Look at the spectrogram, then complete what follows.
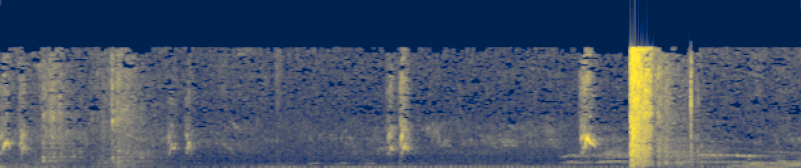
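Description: A single sharp rifle shot about three-quarters of the way through, over faint bird chirps and a low steady hum.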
